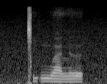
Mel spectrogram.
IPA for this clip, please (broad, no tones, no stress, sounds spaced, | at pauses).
ǀ i ŋʷ a l ə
